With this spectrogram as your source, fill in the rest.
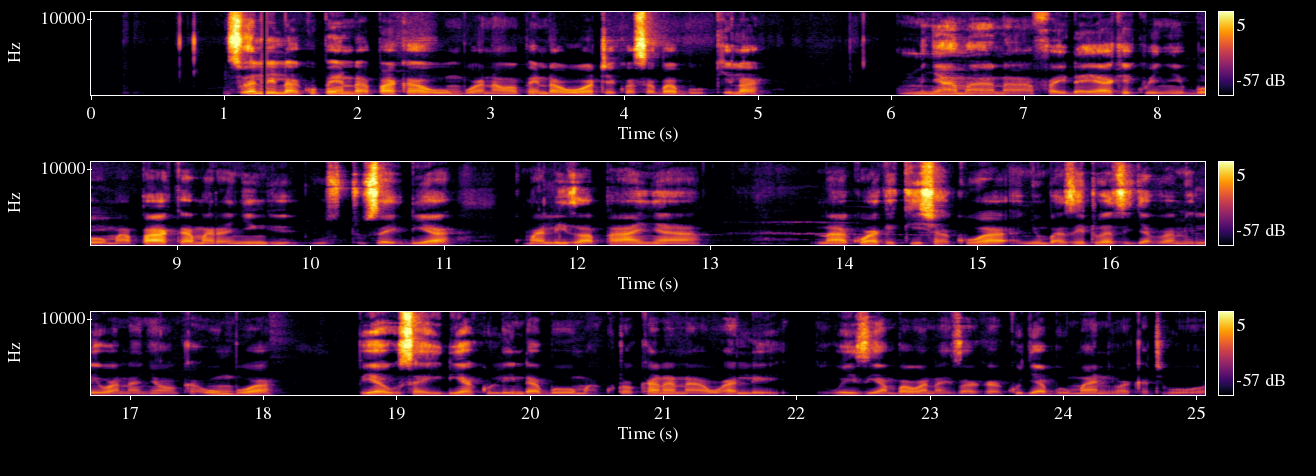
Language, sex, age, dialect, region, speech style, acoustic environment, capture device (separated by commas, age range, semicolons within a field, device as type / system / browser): Swahili, male, 25-34, Kenya - Nairobi Sheng-influenced, Kenya, happy, traffic, mobile / Linux / Chrome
